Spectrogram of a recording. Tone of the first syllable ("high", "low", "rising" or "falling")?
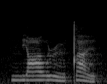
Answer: high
